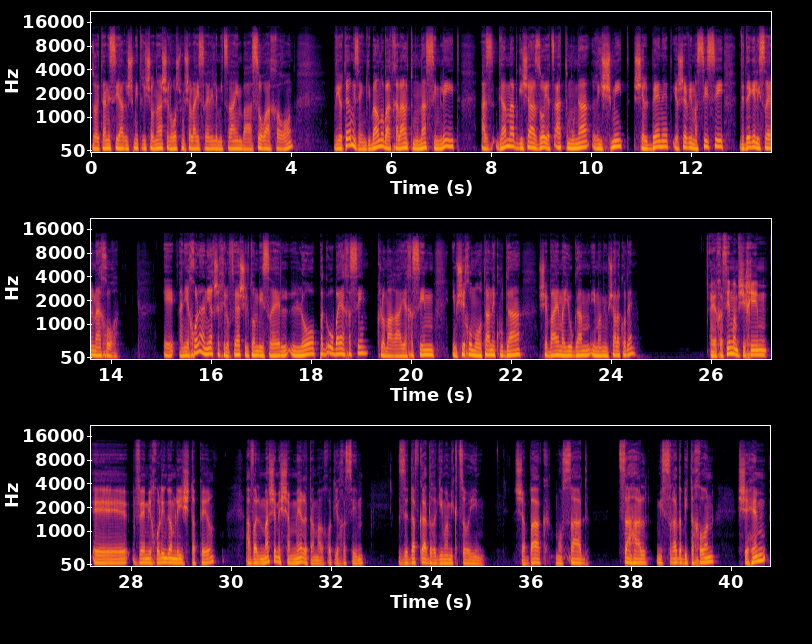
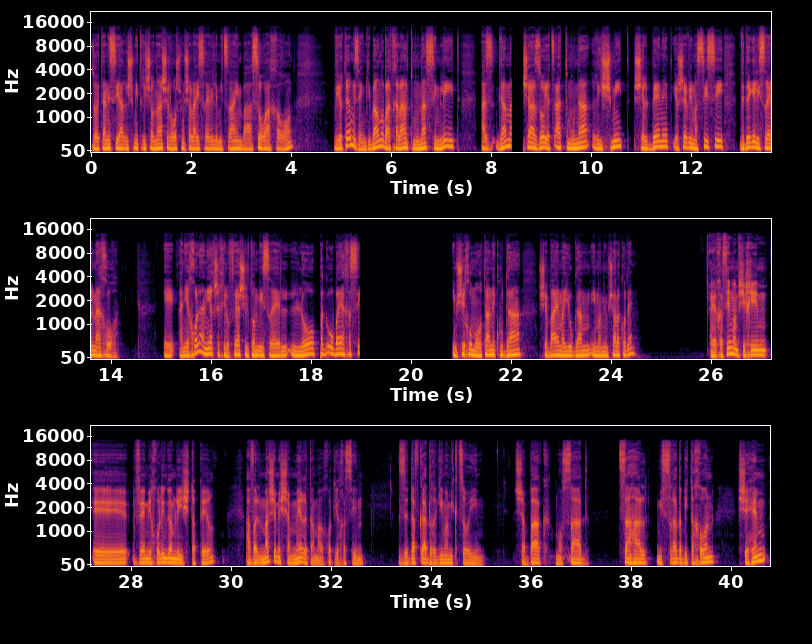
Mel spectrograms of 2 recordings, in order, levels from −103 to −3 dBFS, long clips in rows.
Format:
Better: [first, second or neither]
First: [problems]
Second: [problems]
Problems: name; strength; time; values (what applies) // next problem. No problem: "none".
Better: first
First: none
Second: audio cutting out; at 8.5 s and at 19 s for 2 s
